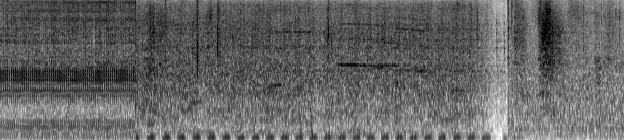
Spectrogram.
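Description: A scooter engine idles with a low, pulsing putter.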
